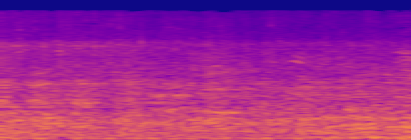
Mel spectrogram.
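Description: A toy train rattles along its track.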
